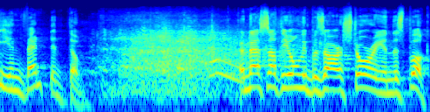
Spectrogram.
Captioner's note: laughter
